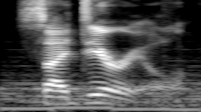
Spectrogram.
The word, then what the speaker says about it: sidereal: I'll open it at least so you can, pronunciation. Sidereal.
